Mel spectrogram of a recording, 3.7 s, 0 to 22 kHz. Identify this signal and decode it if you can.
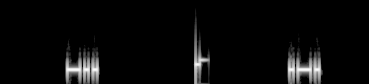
Morse code, heard as a keyed tone, about 27 wpm, 700 Hz. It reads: D R
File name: Single-Letter-Number-28wpm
